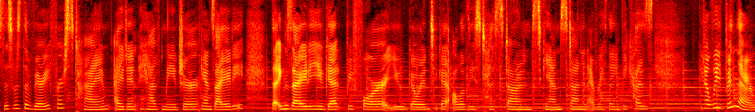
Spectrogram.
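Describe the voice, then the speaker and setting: A woman hosting a podcast, talking through a candid, reflective personal monologue. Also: mid-range voice. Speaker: podcast host.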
